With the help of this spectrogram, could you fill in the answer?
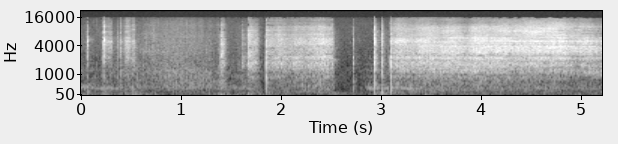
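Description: Fingertips and nails scratch and rub along the top edge of a single thin sheet of white printer paper held upright. Short, dry scratches come first, followed by a steady, bright, hissy rubbing that fills the rest of the clip with almost no low end.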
